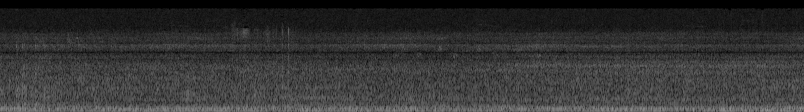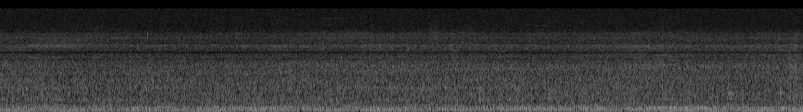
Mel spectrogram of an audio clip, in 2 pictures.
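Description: Steady low rumbling ambient noise of a flowing river, even throughout with no distinct events.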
